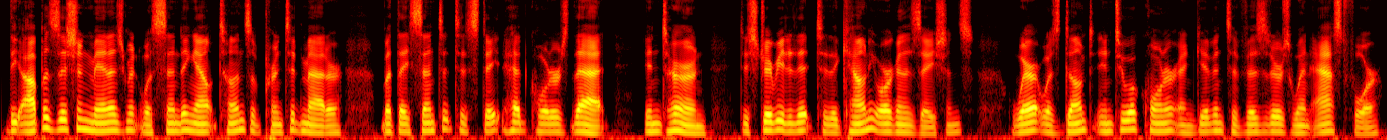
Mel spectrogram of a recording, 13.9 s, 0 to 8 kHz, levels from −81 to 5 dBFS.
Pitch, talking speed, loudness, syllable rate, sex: 120 Hz, 175 wpm, -21 LUFS, 5.5 syllables/s, male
